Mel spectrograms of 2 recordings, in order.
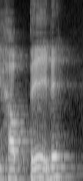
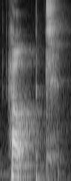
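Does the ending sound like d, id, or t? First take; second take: id; t. First: The word ends in an extra id syllable. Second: The word ends in a voiceless t sound. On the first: The speaker calls it wrong. "it won't be help bid. It's not help bid" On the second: The speaker calls it right. "but it's helped"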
